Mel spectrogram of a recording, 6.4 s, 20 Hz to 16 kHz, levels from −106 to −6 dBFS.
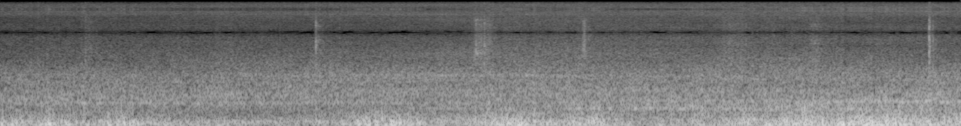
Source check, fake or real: real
